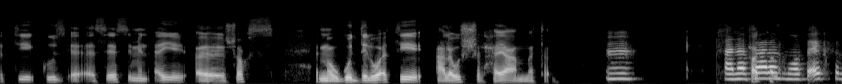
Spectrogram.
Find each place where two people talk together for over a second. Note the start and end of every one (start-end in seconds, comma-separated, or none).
none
